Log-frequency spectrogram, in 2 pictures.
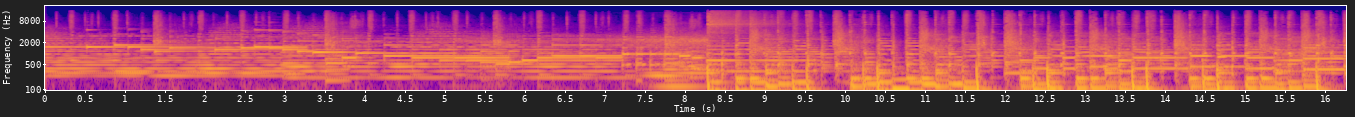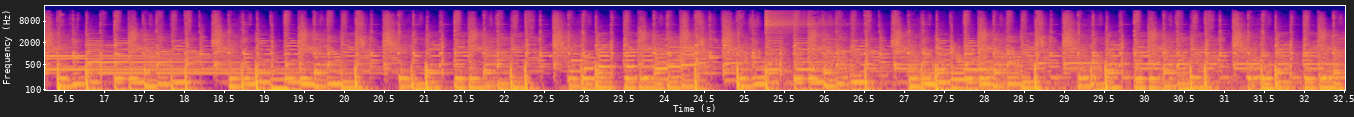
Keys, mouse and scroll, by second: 0.3 click, 1.5-4.0 shift+drag, 4.4 shift+click, 6.8 ctrl+KP_Subtract, 8.3 ctrl+shift+k, 10.8 click, 11.7 click, 13.4 click, 15.4 shift+click, 16.6 click, 17.9 click, 19.2 click, 21.4 shift+click, 24.4 click, 26.9 click, 28.7-29.6 shift+drag, 30.6 ctrl+g, 32.0 KP_5.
